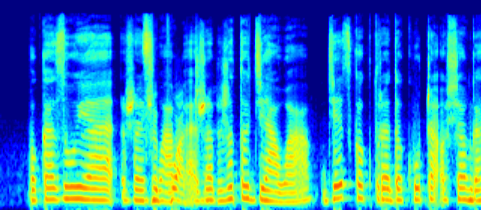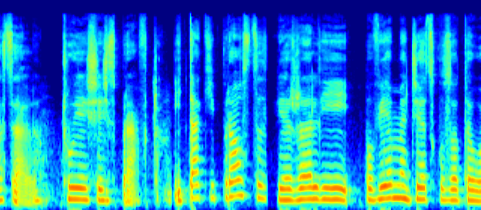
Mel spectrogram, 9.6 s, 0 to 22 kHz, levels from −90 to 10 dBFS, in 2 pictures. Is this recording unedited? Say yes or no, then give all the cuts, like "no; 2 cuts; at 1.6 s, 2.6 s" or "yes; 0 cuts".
no; 6 cuts; at 1.4 s, 2.2 s, 3.2 s, 4.8 s, 5.9 s, 7.5 s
